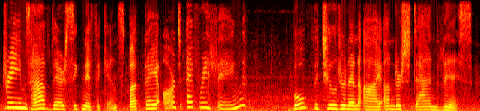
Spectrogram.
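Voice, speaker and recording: An actress playing a gentle old woman who looks after orphans in a video game, speaking in an earnest, reflective way. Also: a little high, animated, slow pace, slight background noise. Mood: reassuring, hopeful. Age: older. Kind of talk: video game cutscene acting. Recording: loud music under the voice.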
